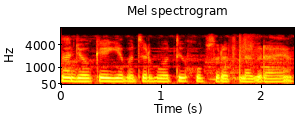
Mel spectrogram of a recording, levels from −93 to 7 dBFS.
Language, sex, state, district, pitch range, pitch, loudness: Hindi, female, Delhi, New Delhi, 185-200 Hz, 195 Hz, -15 LUFS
